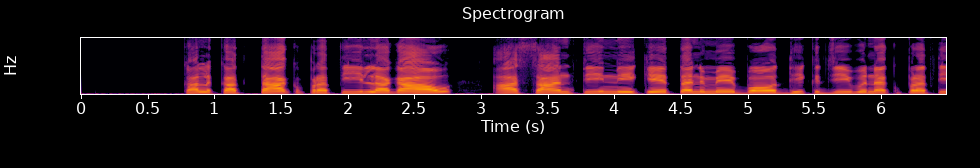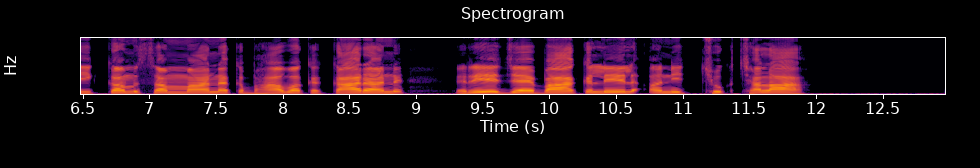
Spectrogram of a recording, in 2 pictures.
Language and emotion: Maithili, neutral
